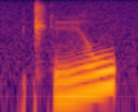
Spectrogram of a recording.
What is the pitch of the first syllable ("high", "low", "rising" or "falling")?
rising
